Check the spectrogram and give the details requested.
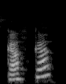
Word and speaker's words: Kawka: Mira, mi apellido es Kafka, se pronuncia casi como el autor y el Ujú. W es entre la F y la B, es un apellido polaco.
